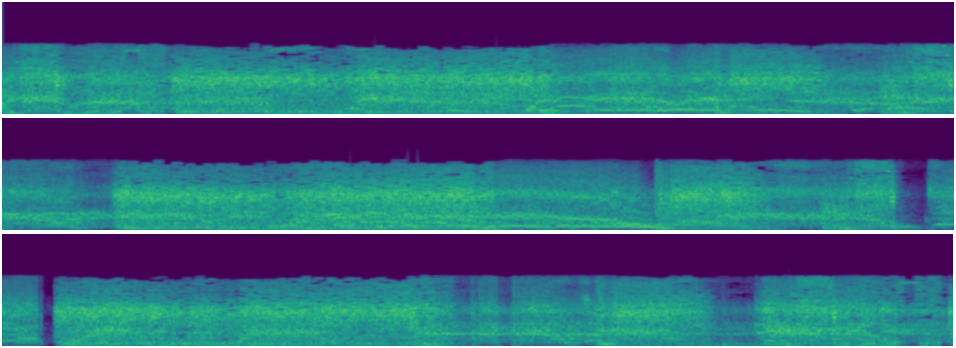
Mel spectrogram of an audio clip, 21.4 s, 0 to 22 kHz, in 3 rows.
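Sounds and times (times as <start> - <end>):
radio: 0.1 - 21.3.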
